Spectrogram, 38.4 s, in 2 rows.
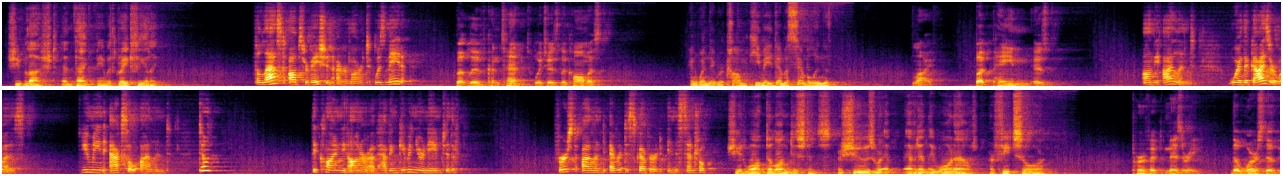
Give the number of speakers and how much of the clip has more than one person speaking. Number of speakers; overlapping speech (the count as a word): four, no overlap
